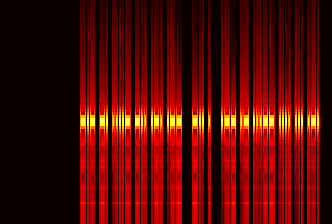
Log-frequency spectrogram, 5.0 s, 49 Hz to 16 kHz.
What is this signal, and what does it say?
Morse code, heard as a keyed tone, about 51 wpm, 700 Hz. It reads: KN4DRW DE WA3HSR
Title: USA Callsign DE Callsign 50wpm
